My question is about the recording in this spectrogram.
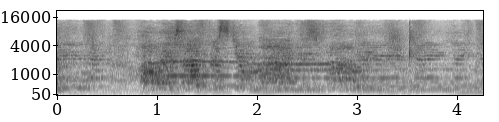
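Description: Mixed teenage a cappella group singing, voices holding chords in harmony, swelling louder about a second in.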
